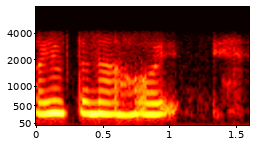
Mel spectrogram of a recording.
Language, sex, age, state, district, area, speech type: Manipuri, female, 30-45, Manipur, Kangpokpi, rural, conversation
